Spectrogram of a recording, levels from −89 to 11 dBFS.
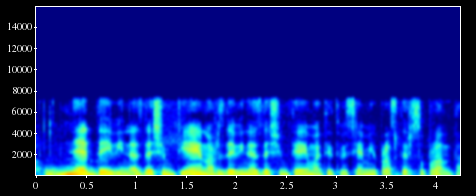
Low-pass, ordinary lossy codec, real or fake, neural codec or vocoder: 7.2 kHz; MP3, 96 kbps; real; none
